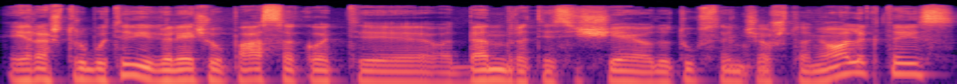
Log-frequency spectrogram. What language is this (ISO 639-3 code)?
lit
